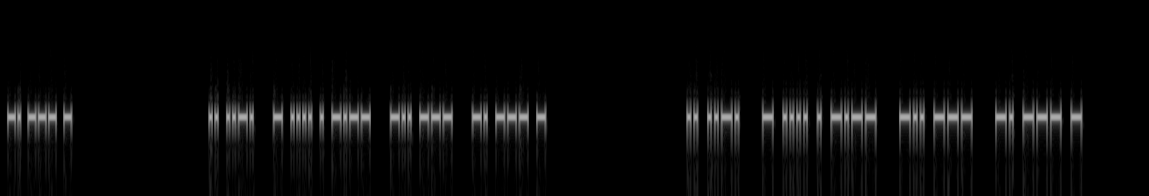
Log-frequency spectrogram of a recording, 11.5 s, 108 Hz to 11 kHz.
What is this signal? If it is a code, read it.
Morse code, heard as a keyed tone, about 43 wpm, 700 Hz. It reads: NOT IF THEY DO NOT IF THEY DO NOT
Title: Speed-Racing - Sets of 4 Words 35wpm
